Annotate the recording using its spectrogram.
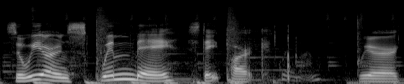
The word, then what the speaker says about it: Sequim: So yesterday, we biked into Squim. Spelled Sequim, pronounced Squim, we learned.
